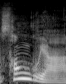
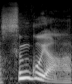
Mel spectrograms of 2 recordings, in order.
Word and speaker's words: 승구: 그래서 제가 늘 발음을 가르쳐줘도 급하면 항상 성구야 라고 부릅니다. 성구가 아니라 승구야 라고 아무리 해도 그게 잘 안 됩니다.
